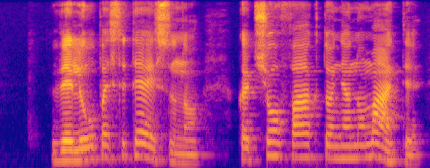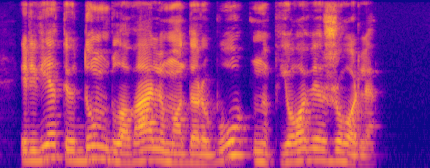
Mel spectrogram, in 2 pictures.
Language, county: Lithuanian, Šiauliai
